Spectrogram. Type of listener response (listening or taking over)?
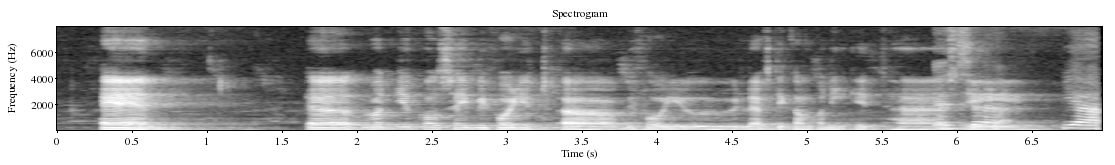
taking over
